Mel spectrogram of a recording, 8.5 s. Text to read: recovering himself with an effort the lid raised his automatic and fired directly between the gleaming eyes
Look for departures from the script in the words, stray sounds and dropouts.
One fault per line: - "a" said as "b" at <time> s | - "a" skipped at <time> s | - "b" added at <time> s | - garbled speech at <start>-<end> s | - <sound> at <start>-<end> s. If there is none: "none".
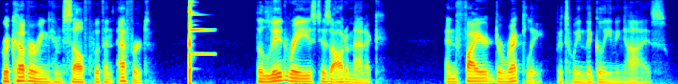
- tap at 2.4-2.7 s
